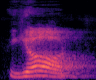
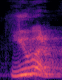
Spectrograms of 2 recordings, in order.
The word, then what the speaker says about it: your: ഇനി മറ്റൊരു കാര്യം പറയാം യോർ എന്ന വാക്കിന്റെ ഉച്ചാരണം യുവർ എന്നല്ല എന്ന് വളരെ കൃത്യമായി മനസ്സിലാക്കുക ശരിയായ ഉച്ചാരണം ഒന്ന് കേൾക്കുകയ യോ ഇനി ഫോഫോംസ് എന്ന പട്ടികയിലെ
